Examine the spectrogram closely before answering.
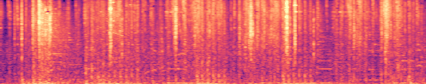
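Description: A rifle is reloaded with metallic clicks and clacks.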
